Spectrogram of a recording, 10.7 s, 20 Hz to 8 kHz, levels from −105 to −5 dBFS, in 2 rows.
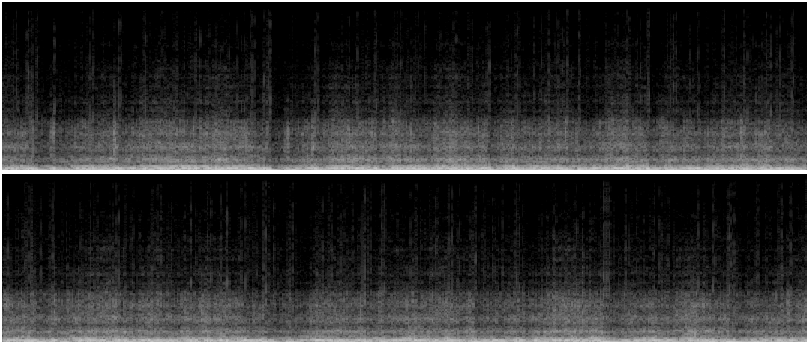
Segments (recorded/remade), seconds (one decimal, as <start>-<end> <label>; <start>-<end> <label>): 0.0-10.7 recorded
